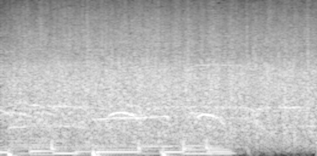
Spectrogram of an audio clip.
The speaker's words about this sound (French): Je vous demande d'applaudir chaleureusement le professeur émérite de l'université de Stockholm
